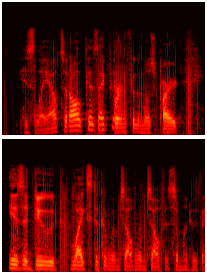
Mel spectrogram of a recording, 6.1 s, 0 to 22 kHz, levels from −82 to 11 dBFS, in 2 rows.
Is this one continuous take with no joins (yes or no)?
no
